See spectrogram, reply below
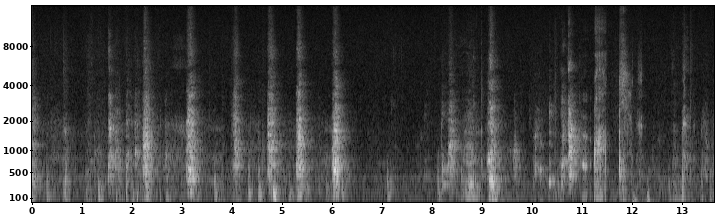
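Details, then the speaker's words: Dog Roxy gives repeated harsh, hacking coughs in bouts, as if trying to bring something up; kennel cough (infectious tracheobronchitis). "they just start to cough and it sounds like they're trying to cough or bring something up"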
